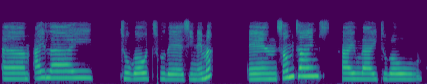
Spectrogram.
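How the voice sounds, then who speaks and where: High-voiced woman, slow and hesitant. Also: dry recording, lo-fi sound. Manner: hesitant, searching for words. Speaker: interviewee. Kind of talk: English speaking practice.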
